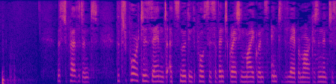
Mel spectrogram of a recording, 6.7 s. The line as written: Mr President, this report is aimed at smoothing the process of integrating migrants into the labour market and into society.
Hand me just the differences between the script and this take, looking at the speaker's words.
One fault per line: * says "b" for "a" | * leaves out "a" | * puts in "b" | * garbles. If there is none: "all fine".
all fine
